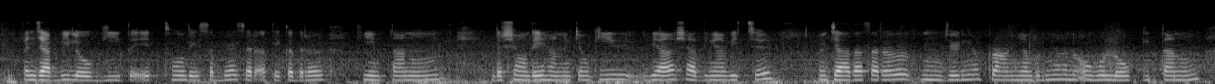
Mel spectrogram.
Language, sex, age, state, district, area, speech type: Punjabi, female, 30-45, Punjab, Bathinda, rural, spontaneous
